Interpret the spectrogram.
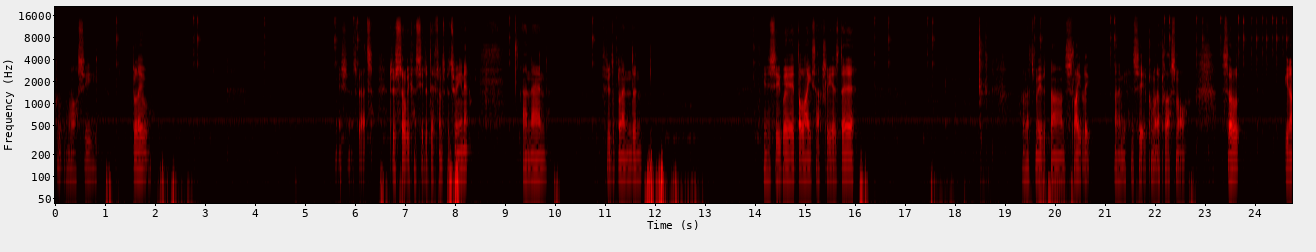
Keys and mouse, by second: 0.5 click, 2.9-5.0 drag, 6.2-8.2 drag, 9.3-11.3 drag, 11.8-13.3 middle drag, 16.5-18.7 drag, 20.0-24.7 drag.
